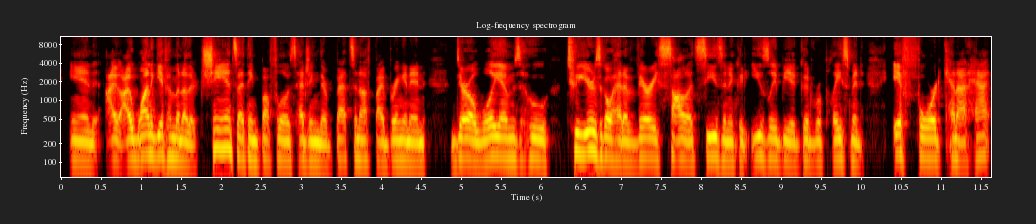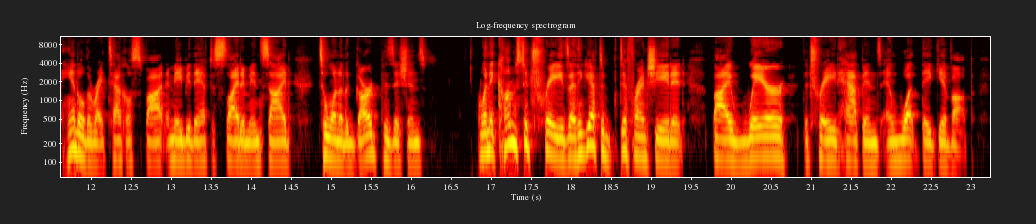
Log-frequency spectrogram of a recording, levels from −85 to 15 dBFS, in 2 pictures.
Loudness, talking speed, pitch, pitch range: -22 LUFS, 215 wpm, 115 Hz, 110-130 Hz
